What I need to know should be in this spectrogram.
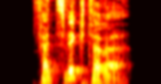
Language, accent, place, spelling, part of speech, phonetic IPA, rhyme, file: German, Germany, Berlin, verzwicktere, adjective, [fɛɐ̯ˈt͡svɪktəʁə], -ɪktəʁə, De-verzwicktere.ogg
- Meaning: inflection of verzwickt: 1. strong/mixed nominative/accusative feminine singular comparative degree 2. strong nominative/accusative plural comparative degree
